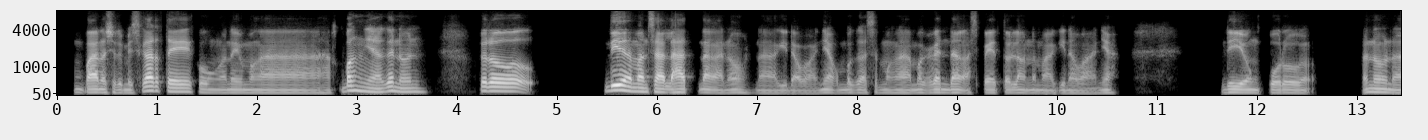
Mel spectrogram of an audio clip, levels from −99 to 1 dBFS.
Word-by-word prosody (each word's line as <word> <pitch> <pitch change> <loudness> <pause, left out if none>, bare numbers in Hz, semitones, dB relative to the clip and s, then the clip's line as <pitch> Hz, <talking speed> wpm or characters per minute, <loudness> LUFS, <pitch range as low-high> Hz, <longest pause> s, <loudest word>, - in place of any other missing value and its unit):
kung 105 - -11
paano 105 0 +6
siya 100 -1 -2
dumiskarte, 130 - +3
kung 100 -2 -6
ano 95 - -6
yung 95 - -6
mga 95 0 -3 0.6
hakbang 165 - +2
niya, 125 -3 +2
ganun. 125 -5 -1 0.5
Pero 150 -1 +4 1.1
di 175 +4 +10
naman 135 -6 +5
sa 115 -2 +6
lahat 110 +1 +2
ng 105 -2 -2
ano, 100 - -5 0.2
na 85 -1 -10
ginawa 80 -2 -8
niya. 100 +1 -4
Kumbaga, 95 0 -7
sa 90 - -12
mga 90 -1 -6
magagandang 100 +1 -3
aspeto 95 0 -6
lang 95 -1 -5
ng 95 - -9
mga 85 -2 -8
ginawa 85 -2 -8
niya. 90 0 -8 1.0
Di 105 +1 +1
yung 95 -2 -5
puro 95 -2 -4 0.5
ano, 115 0 -1
na 90 -2 -2
95 Hz, 160 wpm, -23 LUFS, 90-115 Hz, 1.1 s, di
